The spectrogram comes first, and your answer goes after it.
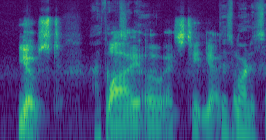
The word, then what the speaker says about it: Yost: john how do you say your last name yoast y-o-s-t yeah this one is i i thought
